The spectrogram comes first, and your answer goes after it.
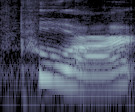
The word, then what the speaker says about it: Pu'er: So the ingredient is ripe shu, Chinese puree, pronounced pu'er. So, okay, Chinese pu'er, and then tea, ginger, and it is organic.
